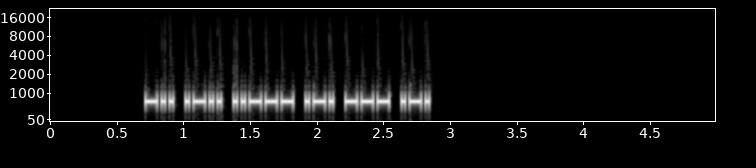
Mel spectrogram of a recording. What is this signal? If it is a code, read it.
Morse code, heard as a keyed tone, about 40 wpm, 700 Hz. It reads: DL2ROR
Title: DXCC-100 Call Signs - 6 Characters - Repeated 2x - 40wpm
